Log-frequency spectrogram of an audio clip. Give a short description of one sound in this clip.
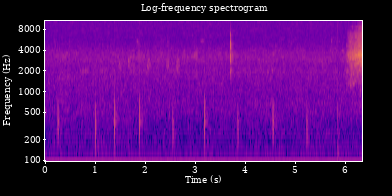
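Footsteps thud on a wooden floor at an even pace.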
